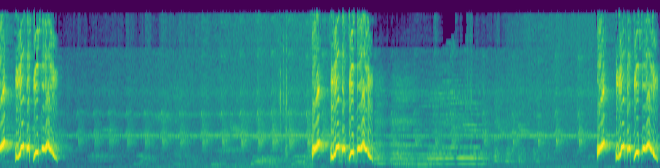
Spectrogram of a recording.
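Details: Thai caged red-whiskered bulbul song, a southern master-style phrase used to excite other birds and teach young ones: three short bursts of loud rollicking whistles about four seconds apart, soft calls and a steady high tone between.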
